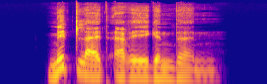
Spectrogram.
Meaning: inflection of mitleiderregend: 1. strong genitive masculine/neuter singular 2. weak/mixed genitive/dative all-gender singular 3. strong/weak/mixed accusative masculine singular 4. strong dative plural
- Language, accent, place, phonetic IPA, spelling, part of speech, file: German, Germany, Berlin, [ˈmɪtlaɪ̯tʔɛɐ̯ˌʁeːɡn̩dən], mitleiderregenden, adjective, De-mitleiderregenden.ogg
